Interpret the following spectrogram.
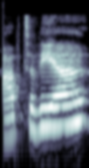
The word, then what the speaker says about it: Optavia: more reactions and today I have some Arbonne optivia oh I think I said it right that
